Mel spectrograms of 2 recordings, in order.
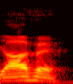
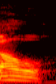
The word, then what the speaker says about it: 야훼: 야훼, 발음을 잘못해갖고 따라해보세요. 야호.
